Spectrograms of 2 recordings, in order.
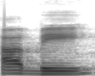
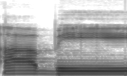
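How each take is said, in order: First: The final vowel is cut short. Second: The final vowel is held long. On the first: The speaker calls it wrong. "আমি যদি বলি আবি, আবি দুই অক্ষর হলো, ইয়া অক্ষর বাদ গেল" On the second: The speaker calls it right. "জের টানলে ইয়া সাকিন আসে"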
